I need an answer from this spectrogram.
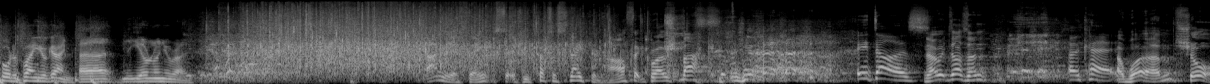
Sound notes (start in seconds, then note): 4.3 applause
